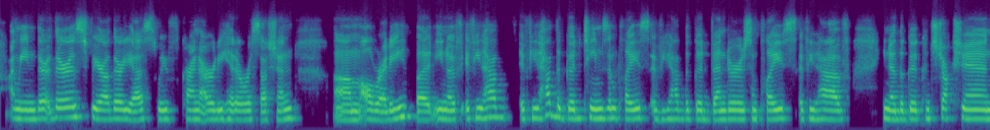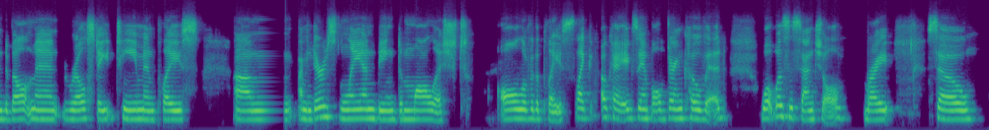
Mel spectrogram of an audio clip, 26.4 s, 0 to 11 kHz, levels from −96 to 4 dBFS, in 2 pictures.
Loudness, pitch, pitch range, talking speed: -24 LUFS, 195 Hz, 185-205 Hz, 175 wpm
